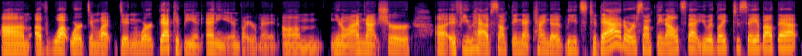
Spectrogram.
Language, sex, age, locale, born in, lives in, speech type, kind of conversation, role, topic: English, female, 55-59, en-US, United States, United States, conversation, unstructured, none, What meeting formats have genuinely helped your team?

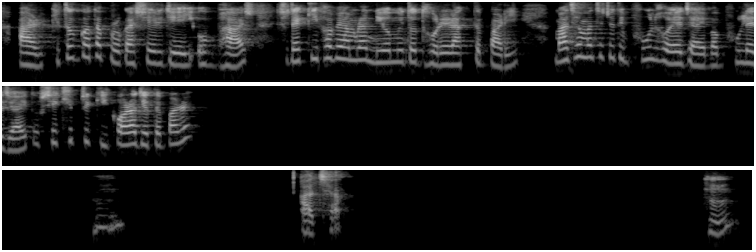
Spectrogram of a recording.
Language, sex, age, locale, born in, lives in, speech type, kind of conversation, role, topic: Bengali, female, 25-29, bn-BD, Bangladesh, Bangladesh, read, expert-assistant, asker, দৈনন্দিন জীবনে কৃতজ্ঞতা প্রকাশের উপকারিতা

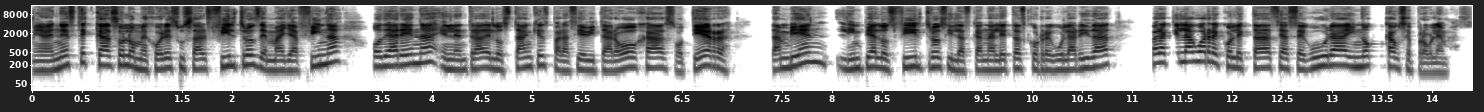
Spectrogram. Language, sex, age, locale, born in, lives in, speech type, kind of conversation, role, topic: Spanish, male, 25-29, es-MX, Mexico, Mexico, read, expert-assistant, expert, ¿Qué nuevas tecnologías o métodos podríamos probar para ahorrar agua en el riego agrícola sin sacrificar la producción?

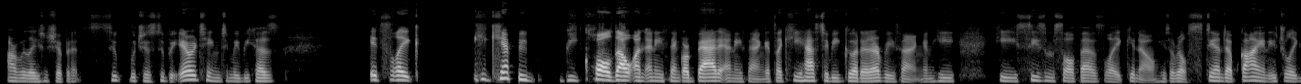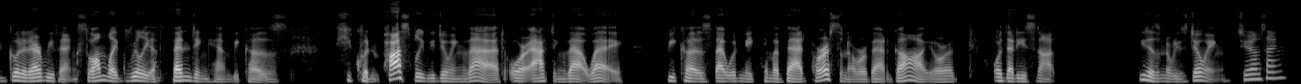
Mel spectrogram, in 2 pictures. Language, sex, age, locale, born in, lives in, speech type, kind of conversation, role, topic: English, female, 45-49, en-US, United States, United States, conversation, advice, user, How do I start honest conversations with my partner?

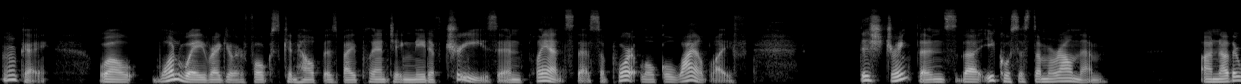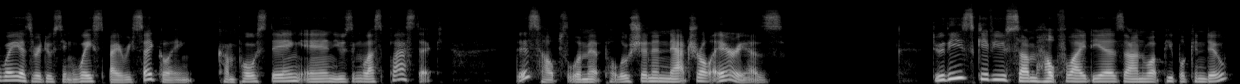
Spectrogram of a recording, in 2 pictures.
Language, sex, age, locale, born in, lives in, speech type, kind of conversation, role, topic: English, female, 40-44, en-US, United States, United States, read, expert-assistant, expert, How do ecosystems function and why are they important?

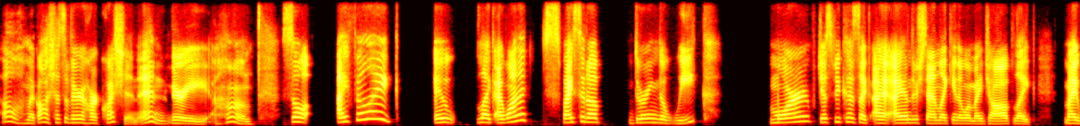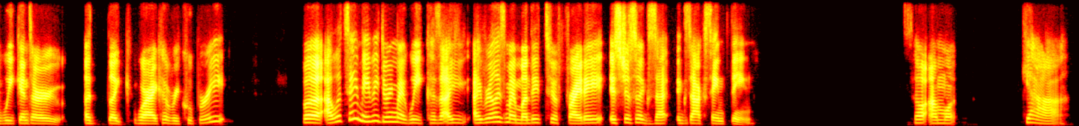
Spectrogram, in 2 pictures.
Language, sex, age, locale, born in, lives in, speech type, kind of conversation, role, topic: English, female, 25-29, en-US, United States, United States, conversation, advice, user, How can I add more adventure to my routine?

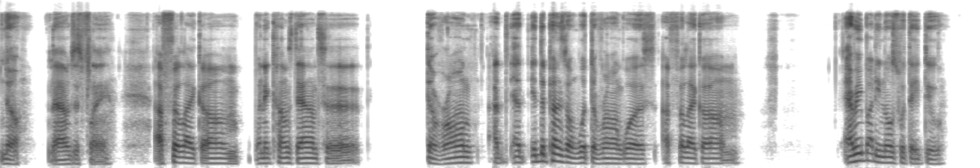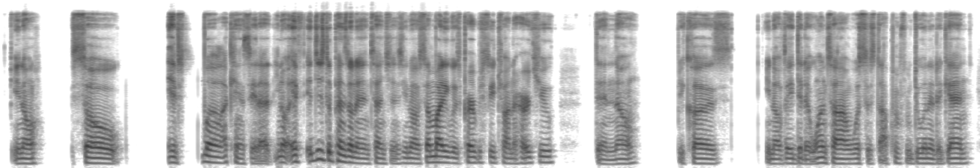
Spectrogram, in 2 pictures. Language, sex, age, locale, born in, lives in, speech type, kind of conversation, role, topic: English, male, 25-29, en-US, United States, United States, conversation, unstructured, none, Should people forgive those who have committed serious wrongs?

